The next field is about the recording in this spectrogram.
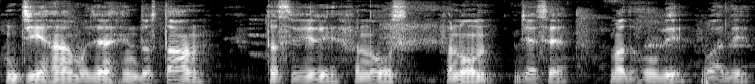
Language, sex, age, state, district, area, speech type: Urdu, male, 60+, Uttar Pradesh, Muzaffarnagar, urban, spontaneous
